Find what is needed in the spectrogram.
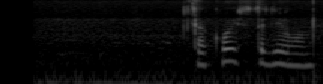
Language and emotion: Russian, neutral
